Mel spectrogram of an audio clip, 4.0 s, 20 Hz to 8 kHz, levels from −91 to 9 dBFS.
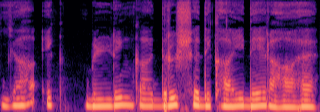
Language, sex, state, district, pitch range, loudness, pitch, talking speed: Hindi, male, Jharkhand, Ranchi, 130-145 Hz, -15 LUFS, 135 Hz, 135 wpm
